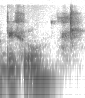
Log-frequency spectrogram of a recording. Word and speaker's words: Pijul: And Pijul is, well, for starters, it's a Spanish word, so that's why you have to pronounce it like that.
